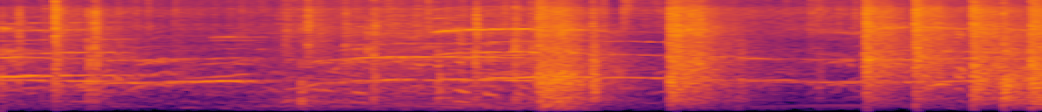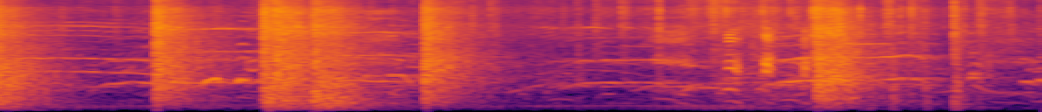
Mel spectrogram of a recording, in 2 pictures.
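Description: Firecrackers packed inside a burning Ravan effigy going off in sharp, irregular bangs, a dozen or so over several seconds, with people's voices shouting underneath.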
